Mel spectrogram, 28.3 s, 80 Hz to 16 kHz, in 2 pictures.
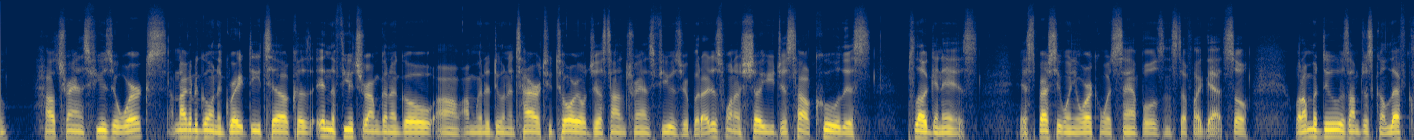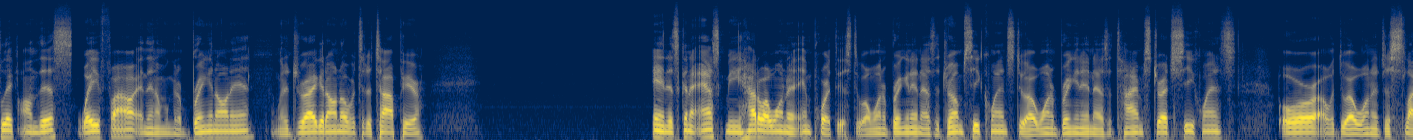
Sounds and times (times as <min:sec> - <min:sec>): Speech: 0:00.0 - 0:18.4, 0:20.6 - 0:28.2.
